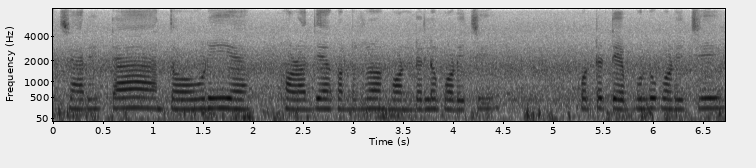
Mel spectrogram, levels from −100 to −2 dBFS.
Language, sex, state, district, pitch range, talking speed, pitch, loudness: Odia, female, Odisha, Khordha, 220-235 Hz, 100 wpm, 225 Hz, -15 LUFS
